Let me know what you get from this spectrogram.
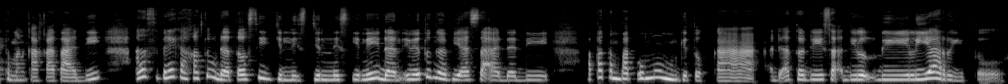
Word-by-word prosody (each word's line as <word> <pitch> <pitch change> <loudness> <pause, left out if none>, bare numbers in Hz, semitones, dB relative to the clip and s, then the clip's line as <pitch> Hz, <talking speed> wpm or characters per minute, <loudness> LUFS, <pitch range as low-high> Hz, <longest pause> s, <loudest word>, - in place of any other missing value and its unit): temen 195 -3 -7
Kakak 175 -1 -4
tadi, 185 - -2 0.3
atau 320 - +3
sebenarnya 315 +2 0
Kakak 285 0 -1
tuh, 335 - 0
udah 210 -5 +4
tahu 225 0 +2
sih, 255 +3 0
jenis-jenis 210 -1 -3
ini, 250 +4 +4
dan 205 -3 +3
ini 230 +1 +1
tuh 345 - -2
nggak 270 -6 +2
biasa 205 -2 0
ada 190 0 -4
di, 205 +2 -8 0.4
apa, - - -5
tempat 260 -3 +2
umum, 275 -5 +4
gitu 195 -3 -5
Kak, 160 -2 -2
ada 185 +3 -6
atau 225 -2 0
di 225 +1 0
sa - - -2
di 215 +1 -4
l 215 -1 +3
di 215 0 +1
liar, 265 +4 +5
gitu? 175 -3 -12
220 Hz, 195 wpm, -20 LUFS, 200-260 Hz, 0.4 s, liar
